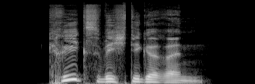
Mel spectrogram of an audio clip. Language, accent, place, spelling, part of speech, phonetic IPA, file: German, Germany, Berlin, kriegswichtigeren, adjective, [ˈkʁiːksˌvɪçtɪɡəʁən], De-kriegswichtigeren.ogg
- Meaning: inflection of kriegswichtig: 1. strong genitive masculine/neuter singular comparative degree 2. weak/mixed genitive/dative all-gender singular comparative degree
